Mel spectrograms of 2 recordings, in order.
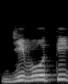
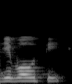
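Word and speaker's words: Djibouti: आगे देखते हैं, अगला कंट्री है जिबूती की बात करते हैं। स्पेलिंग कैसे लिखेंगे, तो डी लगा देंगे जिबूती में।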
